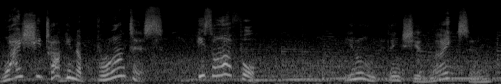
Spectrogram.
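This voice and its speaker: Chatty excitable spartan kid brother, boyish, voice jumps all around, music under it. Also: male voice, very high voice, moderate pace, full character voice. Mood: annoyed. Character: eager, chatty teenage Spartan boy, younger brother. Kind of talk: video game voice acting.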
